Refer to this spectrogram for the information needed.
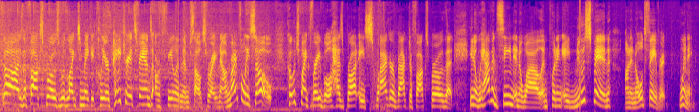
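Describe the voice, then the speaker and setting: A woman's voice: mid-range voice, animated. Woman hosting a live football pregame. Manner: quick, teasing banter. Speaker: pregame show host. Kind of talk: live studio sports talk.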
